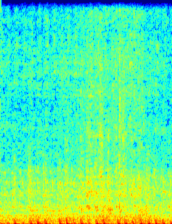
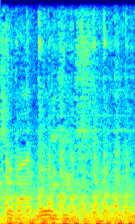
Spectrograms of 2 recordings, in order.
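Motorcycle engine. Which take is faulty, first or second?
second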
